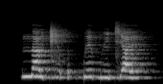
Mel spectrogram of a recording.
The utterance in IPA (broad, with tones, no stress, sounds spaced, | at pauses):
n a˦˨ ʊ̯ d͡ʑ ʊ˦ ʔ | b e˦˨ ɪ̯ b ĩ˨ t͡ɕ a˦˨ ɪ̯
